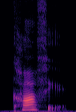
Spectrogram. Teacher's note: Notice the soft f sound right in the middle resting on your bottom lip.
